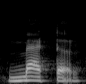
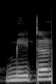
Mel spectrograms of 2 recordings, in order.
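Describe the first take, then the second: First: मैटर with an open ae, dropped low; matter with ae vowel. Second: मीटर said with a long ee; the wrong take मीटर, long ee; wrong word meter. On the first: Teacher gives the right मैटर, open ae. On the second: Teacher shows the wrong मीटर, long ee. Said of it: "मीटर नहीं". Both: Shown as a demonstration.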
